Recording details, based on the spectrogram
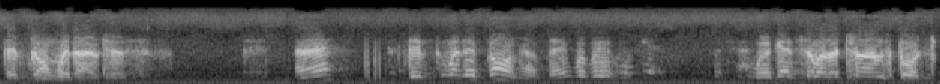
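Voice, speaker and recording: A man reporting live as a news correspondent over the telephone, halting, flustered and repeating himself. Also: sits high, lively intonation, sharp tone, husky, poor audio. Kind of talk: live unscripted phone report.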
